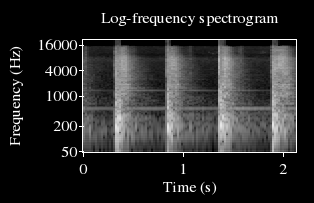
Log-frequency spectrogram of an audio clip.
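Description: A fist punching down risen yeast dough on a wooden cutting board: evenly spaced thumps about two a second.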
